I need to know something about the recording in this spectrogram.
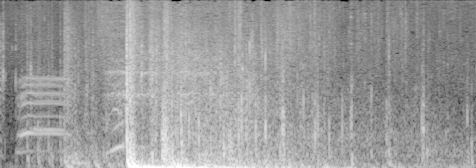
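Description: A loud explosion booms close by and rumbles away.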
